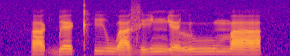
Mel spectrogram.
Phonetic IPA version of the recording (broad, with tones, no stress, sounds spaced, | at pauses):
a˨ ɡ͡b ɛ˦ kʰ i˦ w a˨ z i˨˦ ɲ ɛ˨ l uː˦ m a˦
